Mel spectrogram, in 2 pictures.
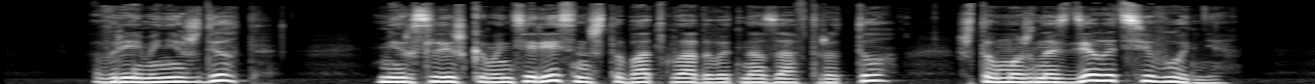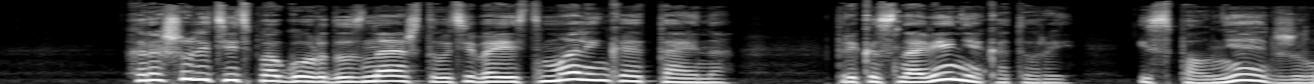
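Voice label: Russian, female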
